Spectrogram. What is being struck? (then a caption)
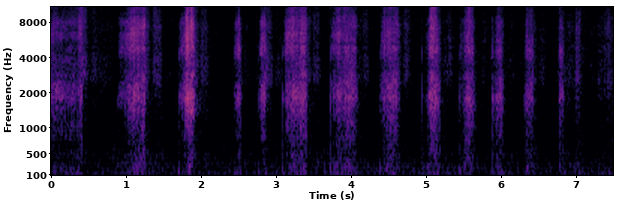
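Steel pen nib on a paper sheet. A steel-nib dip pen with ink scratches fine hair strokes across a flat sheet of white drawing paper resting on a dark table. A steady series of short, dry, bright scratching strokes sounds with almost no low end, each one stopping quickly in a quiet space.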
